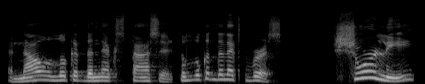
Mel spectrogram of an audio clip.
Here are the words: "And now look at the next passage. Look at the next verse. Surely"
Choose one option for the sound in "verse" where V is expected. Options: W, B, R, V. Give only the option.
V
